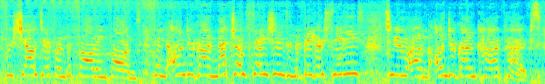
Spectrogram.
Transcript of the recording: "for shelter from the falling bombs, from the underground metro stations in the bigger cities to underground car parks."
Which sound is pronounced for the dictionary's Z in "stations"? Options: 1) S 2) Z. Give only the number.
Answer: 2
